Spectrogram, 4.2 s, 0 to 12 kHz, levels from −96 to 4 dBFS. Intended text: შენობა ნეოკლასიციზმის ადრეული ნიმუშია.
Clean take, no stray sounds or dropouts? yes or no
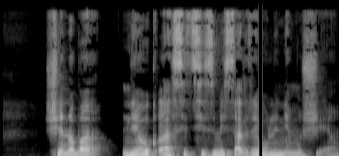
no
